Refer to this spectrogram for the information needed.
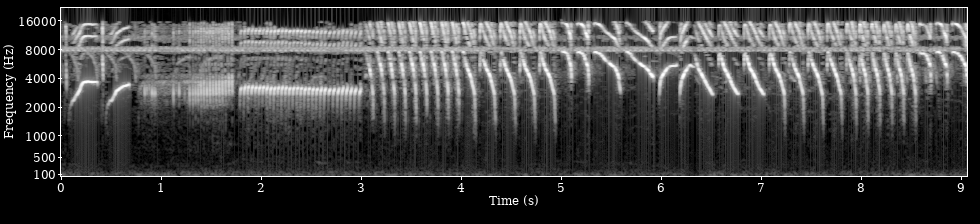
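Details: Canary song played to lure a quiet canary into singing: a few sharp notes, a sustained buzzy tone, then long runs of fast, steeply falling whistled sweeps repeated several times a second, over a faint steady high hum.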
